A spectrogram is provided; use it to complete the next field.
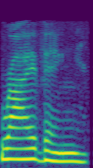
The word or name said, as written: riving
